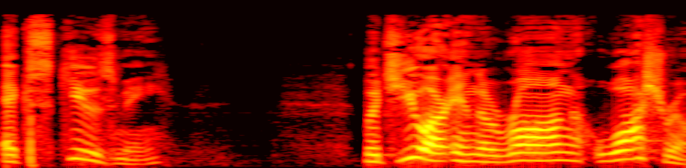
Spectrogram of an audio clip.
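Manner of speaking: haughty, disapproving, judgmental, condescending woman's voice. Retelling what a woman said to him in the washroom, mock-condescending woman's voice. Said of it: "this judgmental, condescending voice".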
